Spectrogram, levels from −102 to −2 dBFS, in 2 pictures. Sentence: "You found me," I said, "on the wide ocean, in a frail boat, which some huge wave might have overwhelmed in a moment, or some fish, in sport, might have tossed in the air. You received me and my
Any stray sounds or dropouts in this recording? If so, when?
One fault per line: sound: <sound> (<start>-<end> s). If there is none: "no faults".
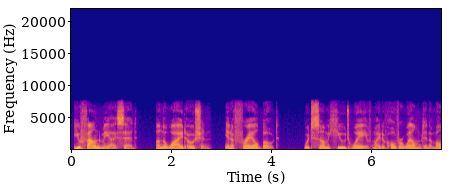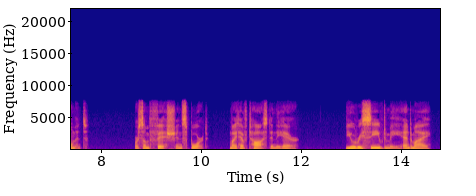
no faults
